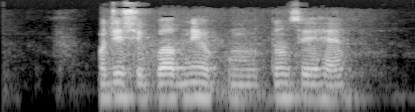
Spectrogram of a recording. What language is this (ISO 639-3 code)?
urd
